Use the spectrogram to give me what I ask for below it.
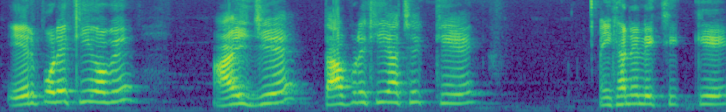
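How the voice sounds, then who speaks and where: A woman teaches a beginners' lesson in a patient, repetitive way. She asks a question, pauses, then answers it herself. She keeps checking in with the same short "all right" phrase. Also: a little high. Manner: repeats "ঠিক আছে" often. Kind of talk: scripted narration.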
